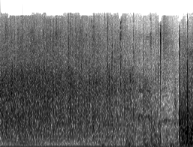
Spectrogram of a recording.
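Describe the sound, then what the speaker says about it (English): Crowd at a professional wrestling bout applauds, a steady rain of clapping at moderate distance that swells, with sharp thuds near the end as the wrestlers hit the mat. "And get the applause for that."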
